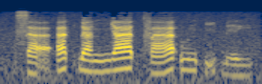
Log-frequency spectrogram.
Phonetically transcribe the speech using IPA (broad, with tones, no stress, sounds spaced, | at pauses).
s a̰ː˧˨ ʔ a˦˥ k̚ ɗ a˧ n ɲ aː˦˥ t̚ f aː˨˦ ʔ u˧ n ʔ ḭ˧˥ ɓ e˧ j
